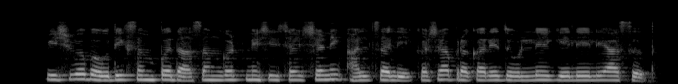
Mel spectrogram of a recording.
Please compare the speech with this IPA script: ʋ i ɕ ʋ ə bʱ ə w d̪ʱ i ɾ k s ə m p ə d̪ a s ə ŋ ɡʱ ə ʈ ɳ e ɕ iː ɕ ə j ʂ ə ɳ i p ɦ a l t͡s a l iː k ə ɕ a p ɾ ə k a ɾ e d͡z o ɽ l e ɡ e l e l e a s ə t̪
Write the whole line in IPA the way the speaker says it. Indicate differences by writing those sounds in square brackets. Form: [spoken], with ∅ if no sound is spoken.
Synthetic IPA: ʋ i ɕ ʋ ə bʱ ə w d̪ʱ i [∅] k s ə m p ə d̪ a s ə ŋ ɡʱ ə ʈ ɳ e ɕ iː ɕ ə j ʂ ə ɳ i [k] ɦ a l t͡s a l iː k ə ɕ a p ɾ ə k a ɾ e d͡z o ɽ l e ɡ e l e l e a s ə t̪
